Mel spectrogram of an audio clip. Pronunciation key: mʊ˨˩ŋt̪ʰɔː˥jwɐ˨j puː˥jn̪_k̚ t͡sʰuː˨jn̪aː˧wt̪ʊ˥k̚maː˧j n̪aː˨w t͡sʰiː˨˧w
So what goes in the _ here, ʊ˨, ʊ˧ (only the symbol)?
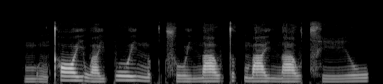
ʊ˧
